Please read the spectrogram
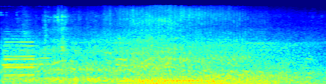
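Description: Dense road traffic in India rumbles steadily with engines of cars and heavy trucks, a horn tooting near the start, and a low engine drone rising mid-clip; loud and continuous, no clear speech.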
